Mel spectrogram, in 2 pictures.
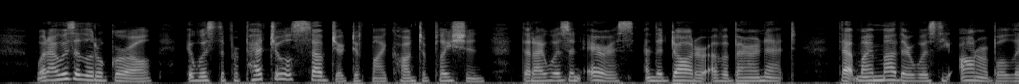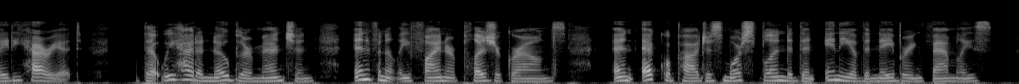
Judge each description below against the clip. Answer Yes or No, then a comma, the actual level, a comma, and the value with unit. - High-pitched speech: No, medium, 160 Hz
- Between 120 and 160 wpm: Yes, average, 155 wpm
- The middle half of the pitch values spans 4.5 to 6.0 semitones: No, average, 3.4 semitones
